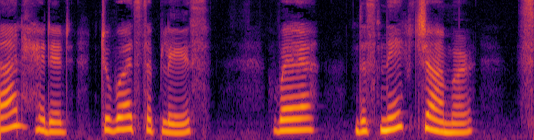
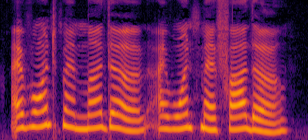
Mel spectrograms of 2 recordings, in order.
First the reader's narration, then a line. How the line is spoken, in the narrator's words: The child's throat tore into a thousand shrill sobs and he only shouted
